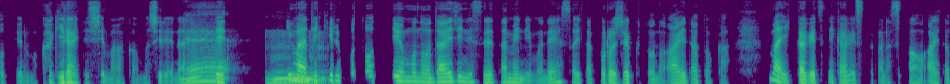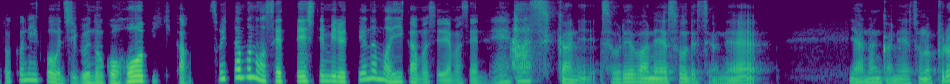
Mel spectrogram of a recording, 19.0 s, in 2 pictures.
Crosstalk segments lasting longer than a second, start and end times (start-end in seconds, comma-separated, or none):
none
